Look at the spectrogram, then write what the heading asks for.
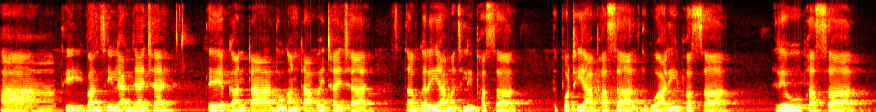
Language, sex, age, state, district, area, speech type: Maithili, female, 45-60, Bihar, Begusarai, rural, spontaneous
